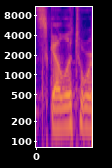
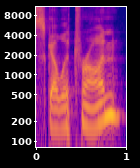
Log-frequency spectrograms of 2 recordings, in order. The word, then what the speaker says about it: Skeletor: Puddles always forgets that Skeletor is pronounced Skeletor and constantly says Skeletron.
